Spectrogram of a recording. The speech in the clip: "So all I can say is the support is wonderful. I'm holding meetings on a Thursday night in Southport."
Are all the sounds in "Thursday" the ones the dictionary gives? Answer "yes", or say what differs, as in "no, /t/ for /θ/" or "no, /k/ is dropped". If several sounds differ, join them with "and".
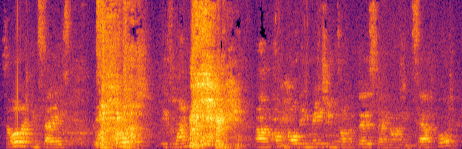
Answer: no, /f/ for /θ/ and /s/ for /z/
